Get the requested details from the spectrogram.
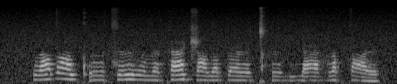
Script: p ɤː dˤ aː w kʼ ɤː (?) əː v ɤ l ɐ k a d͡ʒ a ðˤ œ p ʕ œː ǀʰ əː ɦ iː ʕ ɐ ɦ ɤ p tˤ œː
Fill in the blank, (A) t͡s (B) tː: A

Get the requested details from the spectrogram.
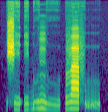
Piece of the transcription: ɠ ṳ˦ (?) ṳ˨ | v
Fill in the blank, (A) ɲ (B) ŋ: A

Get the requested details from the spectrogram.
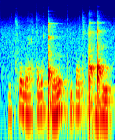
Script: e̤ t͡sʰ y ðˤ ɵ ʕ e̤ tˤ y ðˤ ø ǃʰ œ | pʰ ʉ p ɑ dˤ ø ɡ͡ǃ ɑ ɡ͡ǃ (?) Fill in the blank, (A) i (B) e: B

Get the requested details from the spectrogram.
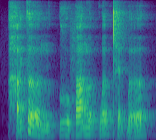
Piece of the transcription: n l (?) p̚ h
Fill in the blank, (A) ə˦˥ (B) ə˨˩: B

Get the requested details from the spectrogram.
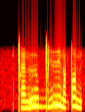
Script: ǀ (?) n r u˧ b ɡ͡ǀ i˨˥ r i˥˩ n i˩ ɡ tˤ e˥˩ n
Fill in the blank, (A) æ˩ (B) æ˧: A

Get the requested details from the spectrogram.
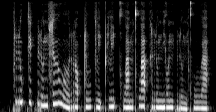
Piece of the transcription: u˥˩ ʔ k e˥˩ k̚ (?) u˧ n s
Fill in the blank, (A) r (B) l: A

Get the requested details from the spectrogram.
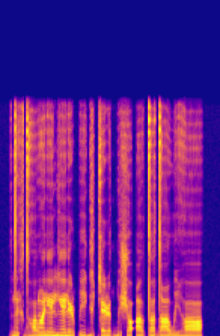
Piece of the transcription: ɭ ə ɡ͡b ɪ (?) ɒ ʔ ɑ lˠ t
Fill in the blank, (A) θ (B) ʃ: B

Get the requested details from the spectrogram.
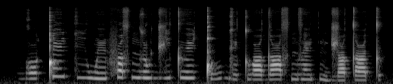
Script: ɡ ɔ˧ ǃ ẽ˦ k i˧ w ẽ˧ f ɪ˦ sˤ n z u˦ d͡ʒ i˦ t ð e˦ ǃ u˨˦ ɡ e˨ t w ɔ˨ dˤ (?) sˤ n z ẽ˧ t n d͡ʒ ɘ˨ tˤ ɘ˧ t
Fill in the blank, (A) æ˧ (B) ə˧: A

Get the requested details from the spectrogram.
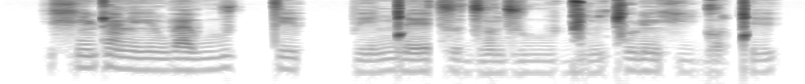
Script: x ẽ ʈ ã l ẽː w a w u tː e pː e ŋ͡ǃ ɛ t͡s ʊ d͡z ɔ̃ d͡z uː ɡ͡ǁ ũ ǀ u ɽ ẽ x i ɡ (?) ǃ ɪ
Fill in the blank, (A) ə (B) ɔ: B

